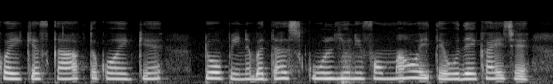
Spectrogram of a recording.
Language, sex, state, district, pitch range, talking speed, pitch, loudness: Gujarati, female, Gujarat, Valsad, 250-275 Hz, 150 wpm, 265 Hz, -16 LUFS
